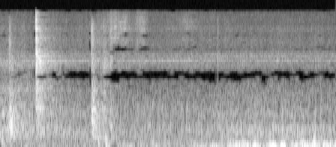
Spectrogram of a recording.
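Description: Three light clicks in the first second as alligator-clip test leads are clipped onto a wire, then a low rumble of handling noise.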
